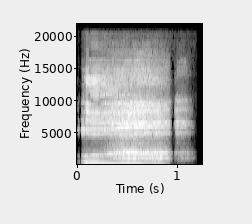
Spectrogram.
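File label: LOW MOOD, Japanese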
